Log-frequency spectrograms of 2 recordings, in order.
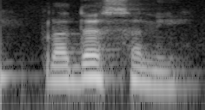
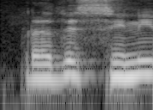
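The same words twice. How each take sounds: First: Said in the usual way. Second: प्रदर्शिनी with i in shi; mispronunciation. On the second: Shown as a demonstration. (प्रदर्शिनी, श पर इ) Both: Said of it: "नहीं".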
